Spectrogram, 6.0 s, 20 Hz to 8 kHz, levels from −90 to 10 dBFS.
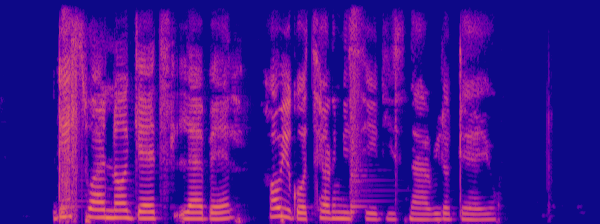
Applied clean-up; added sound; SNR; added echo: classical method log-MMSE.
